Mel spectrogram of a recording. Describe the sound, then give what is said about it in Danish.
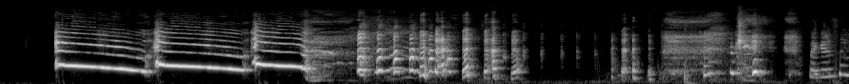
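As a demonstration, a voice a little away from the microphone imitates a fire alarm siren with three loud, rising-and-falling wails in quick succession, then breaks into laughter and chatter from more than one person. “Så hvis du lige vil gå derhen, og så siger du bare som en brandalarm.”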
